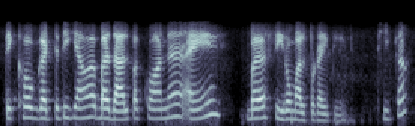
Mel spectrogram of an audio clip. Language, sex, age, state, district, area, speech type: Sindhi, female, 30-45, Maharashtra, Thane, urban, conversation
